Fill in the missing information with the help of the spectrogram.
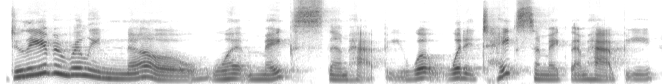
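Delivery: ordinary talk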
